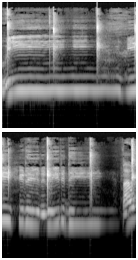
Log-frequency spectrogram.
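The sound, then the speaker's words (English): Crisp finger snaps land on a steady beat, roughly seven in all about a second apart, over a sustained low hummed or sung melody that briefly breaks near the end. “We should have just coordinated this awesome new little intro where we're, like, whistling and snapping, and it's just...”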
